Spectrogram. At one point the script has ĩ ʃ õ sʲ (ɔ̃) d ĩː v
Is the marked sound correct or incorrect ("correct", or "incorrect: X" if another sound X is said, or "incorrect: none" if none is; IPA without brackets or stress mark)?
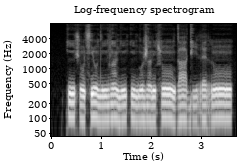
incorrect: õ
